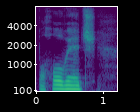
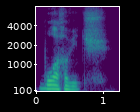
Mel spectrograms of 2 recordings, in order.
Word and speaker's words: Błachowicz: because we've heard so many iterations, like Błachowicz, but I think it's Błachowicz.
